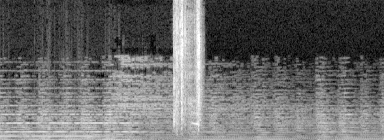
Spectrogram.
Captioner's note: camera shutter sound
